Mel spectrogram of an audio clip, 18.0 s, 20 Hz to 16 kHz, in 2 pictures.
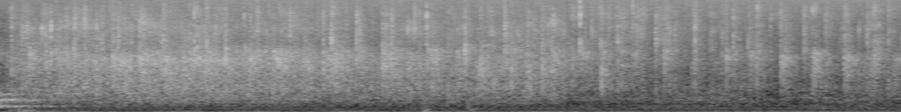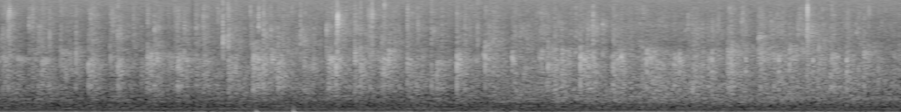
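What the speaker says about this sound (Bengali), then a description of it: "একটু জোরে হাততালি" An audience at a coaching centre in Kalna applauds students who passed SSC GD 2024, with long, steady, dense clapping that holds for the whole stretch and a low hum beneath.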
